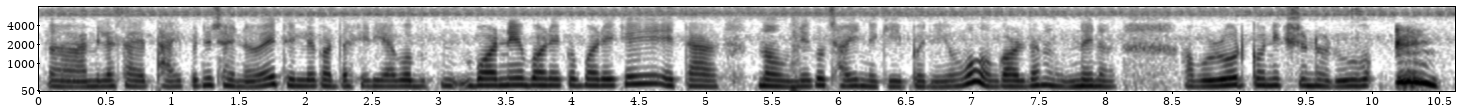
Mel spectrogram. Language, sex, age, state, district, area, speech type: Nepali, female, 45-60, West Bengal, Darjeeling, rural, spontaneous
